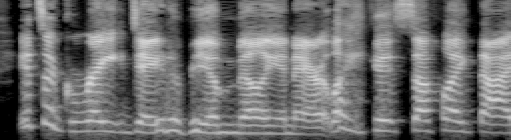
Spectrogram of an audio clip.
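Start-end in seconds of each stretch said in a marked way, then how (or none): none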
